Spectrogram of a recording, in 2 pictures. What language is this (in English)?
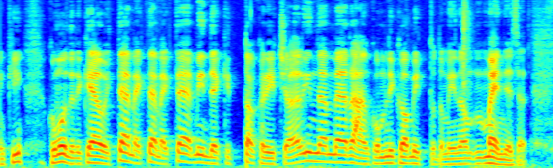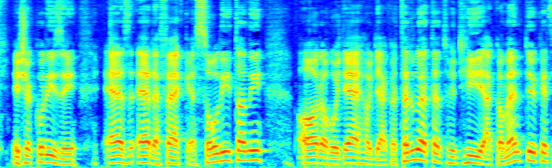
Hungarian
